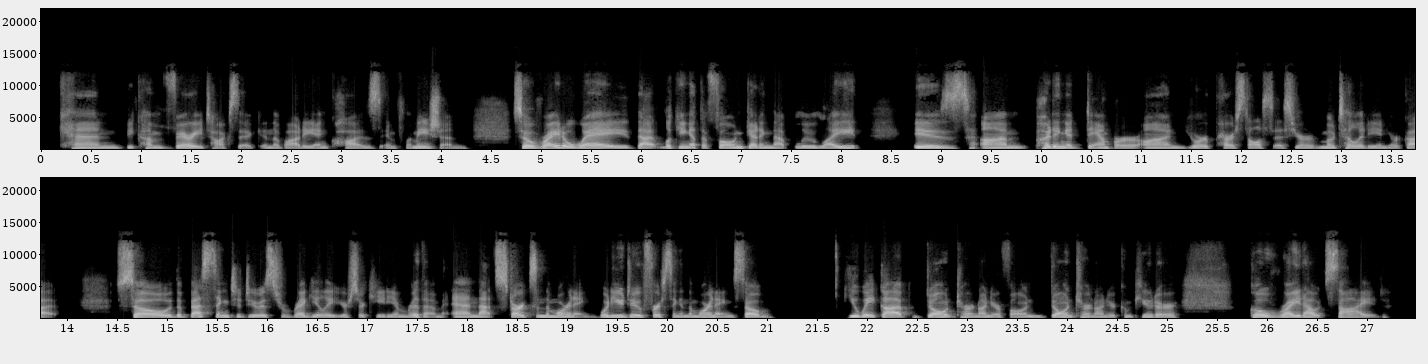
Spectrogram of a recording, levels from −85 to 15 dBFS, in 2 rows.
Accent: American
